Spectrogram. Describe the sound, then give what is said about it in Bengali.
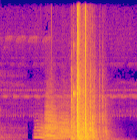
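A room door swings and is pushed shut: a brief groaning creak rises out of silence, then a single solid thunk lands as it closes, trailing off quickly. “আমরা ঘরে ঢুকে বসলাম দরজাটা বন্ধ করে দিলাম”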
